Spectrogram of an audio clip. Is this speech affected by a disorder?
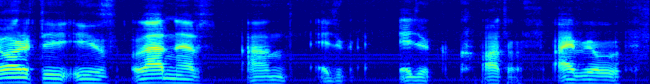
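Yes: cerebral palsy; speech not very clear.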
